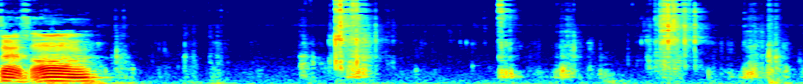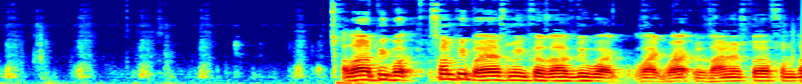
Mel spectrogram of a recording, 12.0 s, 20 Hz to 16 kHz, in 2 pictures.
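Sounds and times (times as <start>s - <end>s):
crunchy bites of chicken: 2.4s - 3.0s, 3.7s - 8.6s.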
